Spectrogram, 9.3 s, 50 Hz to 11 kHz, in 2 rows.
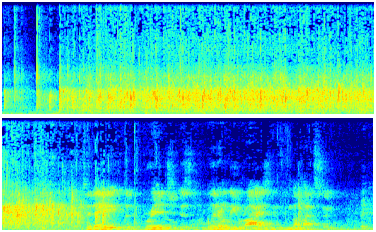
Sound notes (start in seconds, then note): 0.0 clapping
